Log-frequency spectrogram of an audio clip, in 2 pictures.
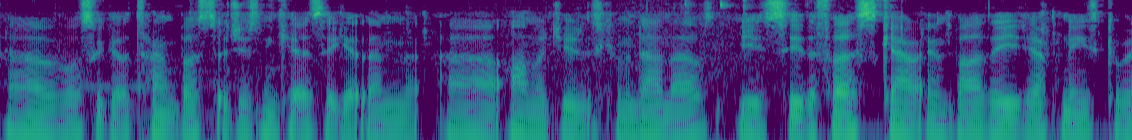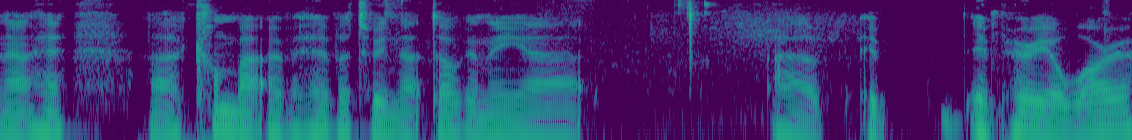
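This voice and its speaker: This man speaks at a very fast pace in a fairly low pitch, his dark, mellow tone somewhat breathy and his intonation monotone and flat. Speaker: gaming commentator. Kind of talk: live game commentary. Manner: halting, many fillers and restarts.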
